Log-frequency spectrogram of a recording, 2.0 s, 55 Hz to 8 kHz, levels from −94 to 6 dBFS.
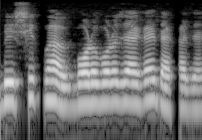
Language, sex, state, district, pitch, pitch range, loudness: Bengali, female, West Bengal, Kolkata, 210 Hz, 185-215 Hz, -15 LUFS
